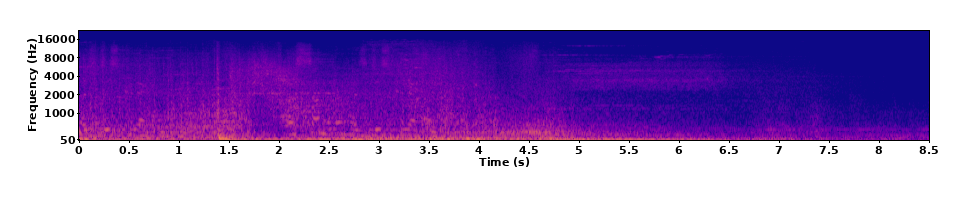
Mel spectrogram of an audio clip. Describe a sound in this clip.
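A loud magical blast bursts and crackles.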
